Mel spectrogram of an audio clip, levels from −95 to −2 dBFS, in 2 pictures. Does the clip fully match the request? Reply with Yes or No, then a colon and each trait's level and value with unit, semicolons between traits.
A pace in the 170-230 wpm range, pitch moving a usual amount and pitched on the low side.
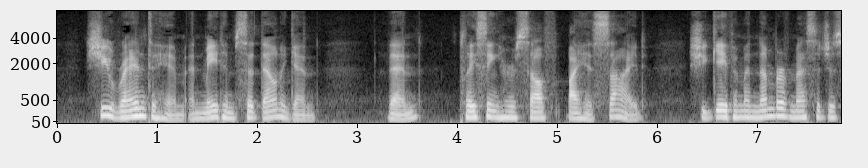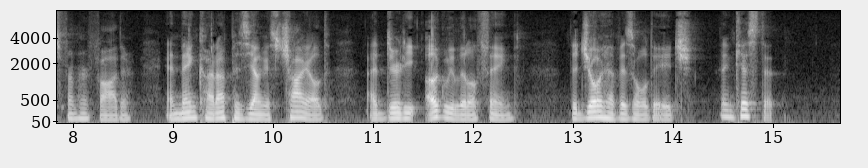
Yes: average, 180 wpm; average, 4.0 semitones; low, 110 Hz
